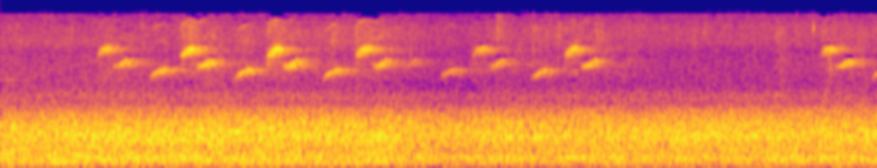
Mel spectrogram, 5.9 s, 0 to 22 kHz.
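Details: Great tit on a power line in Yokohama, Kanagawa, Japan, May 2015, giving an unusual call: high, thin two-note phrases dropping in pitch, about twice a second over steady rushing background noise.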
